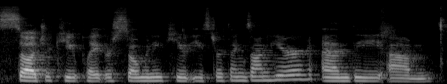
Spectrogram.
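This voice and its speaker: A woman speaks in a very deep, low voice. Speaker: nail stamping product host. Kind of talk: live stream product demo. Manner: loud.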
